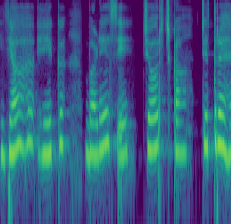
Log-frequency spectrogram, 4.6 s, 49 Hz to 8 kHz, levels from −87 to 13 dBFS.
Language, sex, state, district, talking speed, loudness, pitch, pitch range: Hindi, female, Jharkhand, Palamu, 105 wpm, -17 LUFS, 270 Hz, 245-300 Hz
